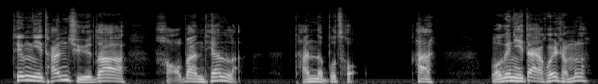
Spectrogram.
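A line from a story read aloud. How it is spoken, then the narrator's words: Faint smile. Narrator (Chinese): 潘赠化淡淡一笑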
